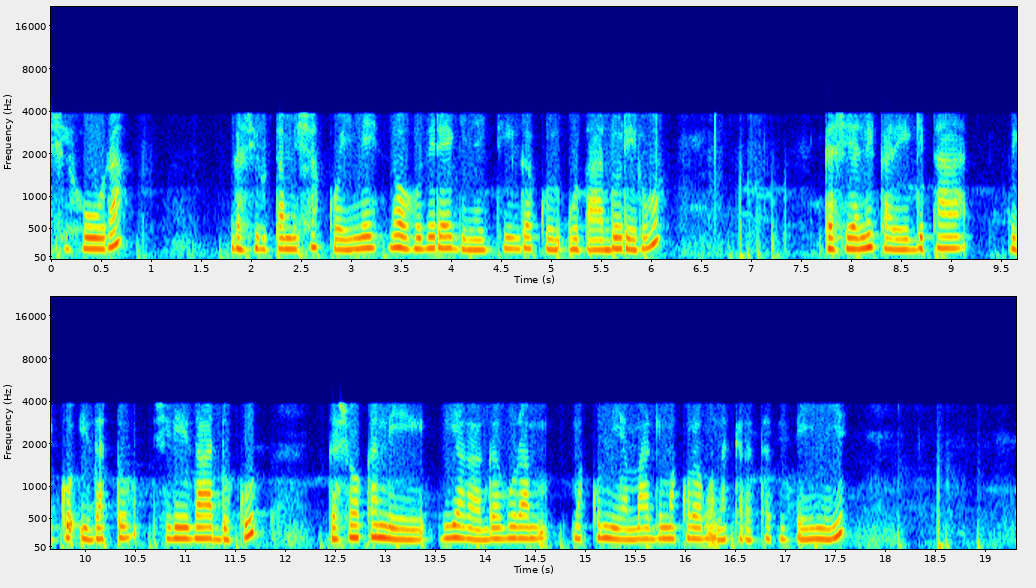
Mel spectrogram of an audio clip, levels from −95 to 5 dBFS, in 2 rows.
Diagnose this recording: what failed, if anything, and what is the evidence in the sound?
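Nothing failed: no stage from the wiring through to playback leaves any audible mark on this speech recording, so there is no fault evidence to report.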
